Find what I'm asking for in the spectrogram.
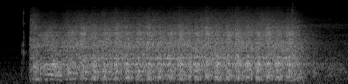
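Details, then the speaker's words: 1996 BMW E36 328i, M52 inline-six, 193k km, after oil pump disassembly and VANOS unit replacement: cranking with ignition coils disconnected and fuel pump fuse pulled to build oil pressure; even starter churn, no firing, engine turns freely, normal cranking. "I also pulled the fuel pump fuse, and now we're gonna crank the engine over to build up oil pressure because we had the oil pump disassembled and we also replaced the Vanos unit."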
